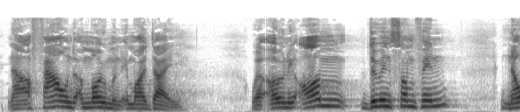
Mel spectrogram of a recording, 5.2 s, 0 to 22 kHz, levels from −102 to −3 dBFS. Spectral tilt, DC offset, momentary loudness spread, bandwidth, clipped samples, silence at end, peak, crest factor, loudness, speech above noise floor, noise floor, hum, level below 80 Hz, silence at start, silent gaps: -5 dB/octave; under 0.1%; 11 LU; 11.5 kHz; under 0.1%; 0 s; -8 dBFS; 20 dB; -26 LUFS; 43 dB; -68 dBFS; none; -66 dBFS; 0.1 s; none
